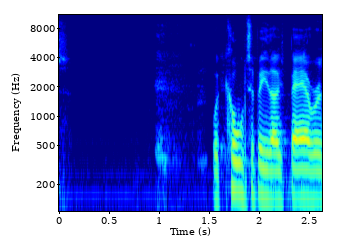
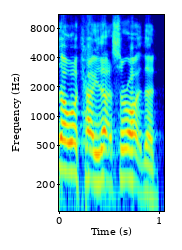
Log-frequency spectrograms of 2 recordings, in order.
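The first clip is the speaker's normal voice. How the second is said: relieved friend; 7 semitones higher, 15 dB louder than usual. Retold or imitated. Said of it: "He said".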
